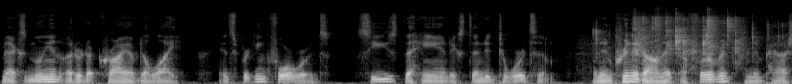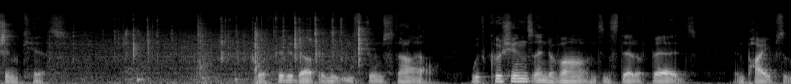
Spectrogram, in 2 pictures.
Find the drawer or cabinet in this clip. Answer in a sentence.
The drawer or cabinet can be heard from 9.1 to 10.7 s.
